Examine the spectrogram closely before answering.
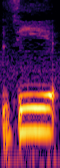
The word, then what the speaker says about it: ze: asking about my pronouns they are pronounced z zem zaire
